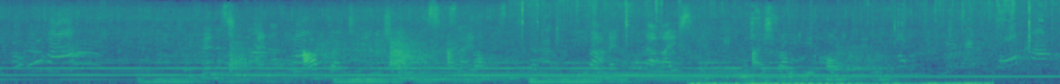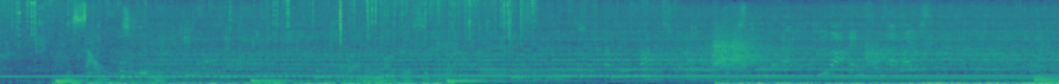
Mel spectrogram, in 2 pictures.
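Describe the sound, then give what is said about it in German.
Steady rain patters on a surface in a continuous hissing wash, with sustained low droning tones running beneath it throughout. “es regnet.”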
